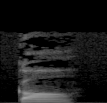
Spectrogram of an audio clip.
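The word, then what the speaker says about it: ganelv: Ga-ne-la.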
